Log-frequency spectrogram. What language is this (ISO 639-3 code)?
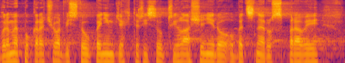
ces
